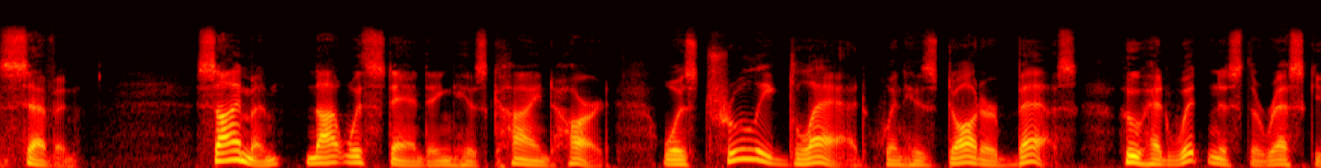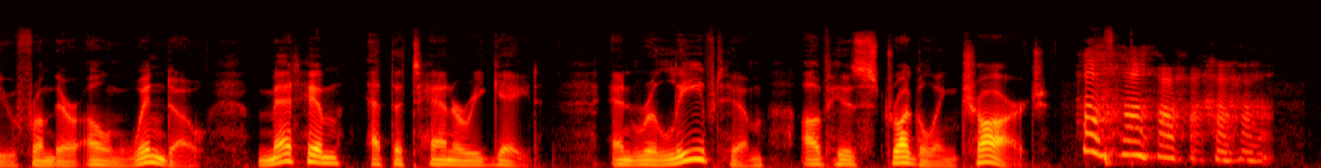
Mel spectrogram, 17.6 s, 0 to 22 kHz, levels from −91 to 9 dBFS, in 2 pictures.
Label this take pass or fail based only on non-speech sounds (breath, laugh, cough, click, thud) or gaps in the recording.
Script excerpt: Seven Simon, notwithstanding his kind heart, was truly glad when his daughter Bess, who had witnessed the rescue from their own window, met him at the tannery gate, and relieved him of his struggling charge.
fail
